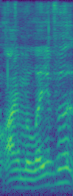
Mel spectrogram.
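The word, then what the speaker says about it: Iamaleava: Nico Imaleva, that's how you say it, the Tennessee quarterback, he went 14 for 31 for 104 yards, no picks, no tutties.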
